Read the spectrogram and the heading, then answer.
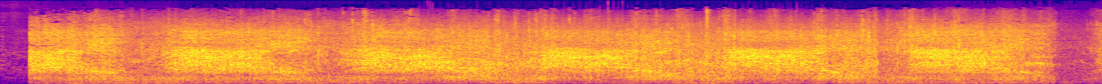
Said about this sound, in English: But mostly, they just chanted Navalny's name over and over, as in this footage posted by Navalny allies from a rooftop overlooking the crowds.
